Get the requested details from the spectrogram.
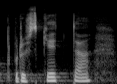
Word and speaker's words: bruschetta: No, but this, and I mean to, just because the K doesn't exist in the Italian alphabet, and the CH makes the K sound. So grigetto, bruschetta would be pronounced with that way.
